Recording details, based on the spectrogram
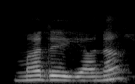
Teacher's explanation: وَإِلَى مَدْيَنَ، دال کو قلقلہ کریں گے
